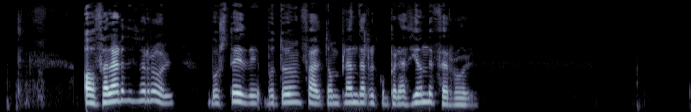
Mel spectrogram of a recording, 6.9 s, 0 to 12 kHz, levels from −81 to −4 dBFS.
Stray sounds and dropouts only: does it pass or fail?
pass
